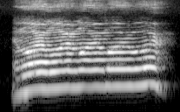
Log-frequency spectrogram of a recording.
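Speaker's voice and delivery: high chant that keeps climbing; mounting excitement. Acted. Presenter watching the snows keep coming, mounting excitement. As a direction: pile up each repetition, rising in pitch. Comic escalation as snow piles up.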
